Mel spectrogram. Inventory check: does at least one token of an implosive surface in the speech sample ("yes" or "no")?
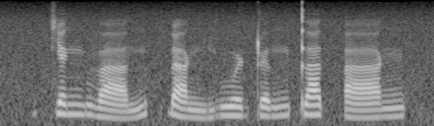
yes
